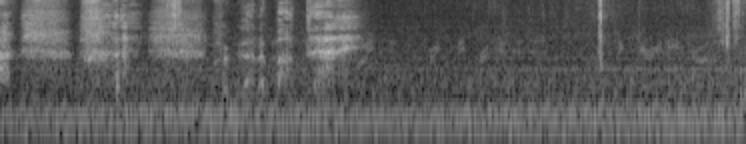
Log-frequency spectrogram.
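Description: A car engine idles with a low, steady rumble.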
